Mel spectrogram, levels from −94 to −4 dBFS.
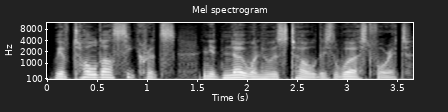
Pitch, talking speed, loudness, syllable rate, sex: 120 Hz, 280 wpm, -17 LUFS, 6.1 syllables/s, male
